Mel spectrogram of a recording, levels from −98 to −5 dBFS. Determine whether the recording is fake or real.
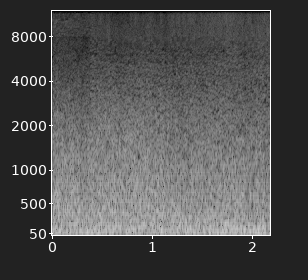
fake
